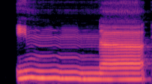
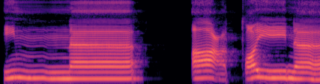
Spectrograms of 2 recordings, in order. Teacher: نون مشدد پر غنہ کریں گے اور نون کو الف مدہ کے ساتھ ملا کر کھینچ کر ادا کریں گے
